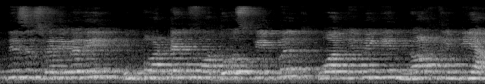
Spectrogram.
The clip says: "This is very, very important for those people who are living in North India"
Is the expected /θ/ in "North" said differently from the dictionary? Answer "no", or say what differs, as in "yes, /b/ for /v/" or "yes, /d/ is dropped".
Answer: yes, /t/ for /θ/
